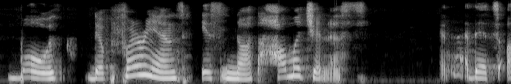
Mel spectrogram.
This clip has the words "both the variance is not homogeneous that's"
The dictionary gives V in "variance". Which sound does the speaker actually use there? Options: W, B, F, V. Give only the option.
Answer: F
